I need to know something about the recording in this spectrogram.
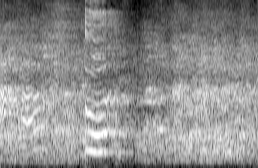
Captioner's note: Sarah laughing; Sarah imitates retching; Sarah laughs; audience laughing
